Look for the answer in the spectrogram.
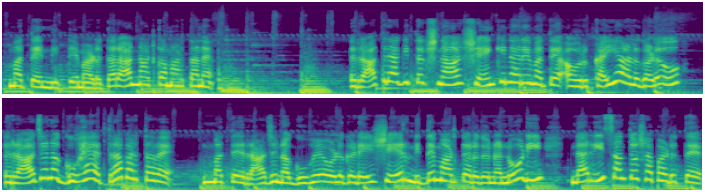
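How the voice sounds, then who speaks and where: A woman's voice: high-pitched, expressive, unhurried, a little mellow. A woman narrating a scripted cartoon story for children. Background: music.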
